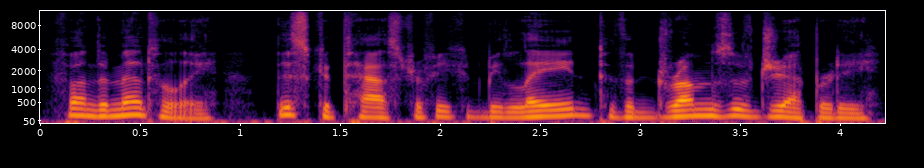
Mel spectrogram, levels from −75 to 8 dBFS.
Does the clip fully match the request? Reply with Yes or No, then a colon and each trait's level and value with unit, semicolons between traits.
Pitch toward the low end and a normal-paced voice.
Yes: low, 130 Hz; average, 155 wpm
